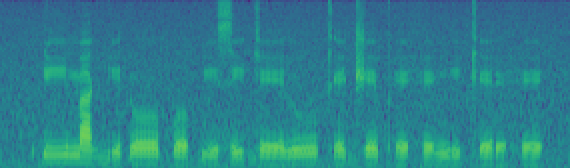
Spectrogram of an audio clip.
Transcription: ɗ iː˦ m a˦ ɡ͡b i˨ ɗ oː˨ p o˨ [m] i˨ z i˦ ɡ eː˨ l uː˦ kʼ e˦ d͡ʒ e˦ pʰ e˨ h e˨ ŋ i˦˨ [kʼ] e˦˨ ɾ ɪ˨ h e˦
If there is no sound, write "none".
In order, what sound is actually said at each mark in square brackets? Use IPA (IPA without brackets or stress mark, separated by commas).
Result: ɓ, kʼ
